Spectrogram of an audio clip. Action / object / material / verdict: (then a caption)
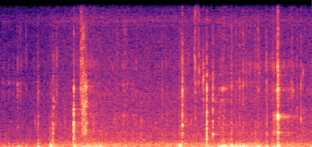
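scrape / bar of soap cut with a metal blade / soap / none. A metal utility knife blade carves a small, solid, cream-colored bar of soap held in the hand, chipping flakes off. Short, crisp scraping ticks and clicks with bright edges come at irregular intervals over a faint low rumble, each dying away almost instantly.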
